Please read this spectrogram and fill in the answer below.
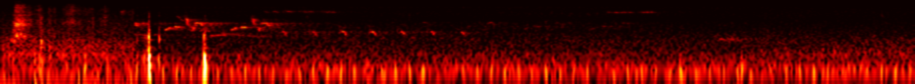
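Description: Two sharp clicks about a second in, then a bird calling a quick run of about seven short, evenly spaced chirps, with a few fainter high peeps over steady woodland background noise.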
